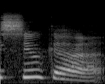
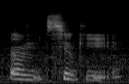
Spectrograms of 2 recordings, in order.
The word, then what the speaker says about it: Suki: I was gonna say Suka. I've been ruined. Suki. That's why did you have Appa before Appa Suki? has more. Appa is a better character than Suki.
